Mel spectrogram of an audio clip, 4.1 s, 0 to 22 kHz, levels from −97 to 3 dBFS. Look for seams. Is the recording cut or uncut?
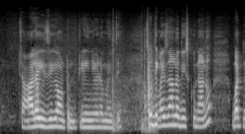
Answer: cut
